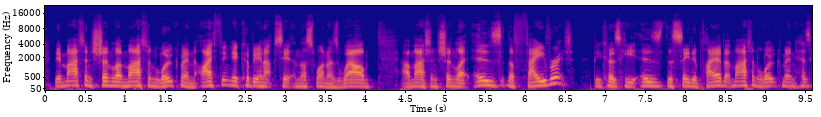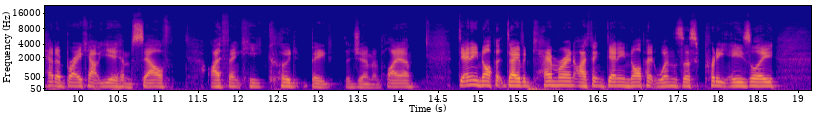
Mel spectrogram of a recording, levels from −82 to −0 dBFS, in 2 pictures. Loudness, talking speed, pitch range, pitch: -29 LUFS, 180 wpm, 125-155 Hz, 140 Hz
